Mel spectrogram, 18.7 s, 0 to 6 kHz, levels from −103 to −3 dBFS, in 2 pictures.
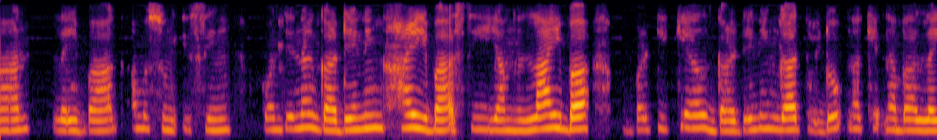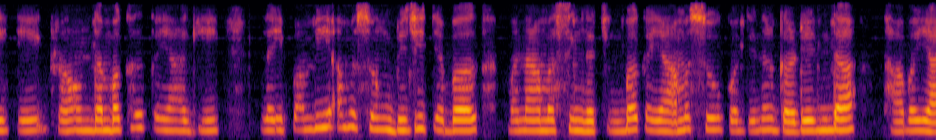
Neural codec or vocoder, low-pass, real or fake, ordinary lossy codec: vocoder, 22.05 kHz, 80 mel bands, HiFi-GAN; 5.4 kHz; fake; none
